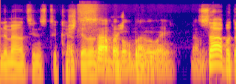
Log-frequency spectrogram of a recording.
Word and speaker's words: sábado: sábado, by the way. Sábado. Of course it is, because the accent is on the A, James.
